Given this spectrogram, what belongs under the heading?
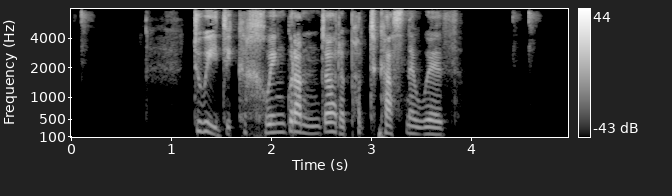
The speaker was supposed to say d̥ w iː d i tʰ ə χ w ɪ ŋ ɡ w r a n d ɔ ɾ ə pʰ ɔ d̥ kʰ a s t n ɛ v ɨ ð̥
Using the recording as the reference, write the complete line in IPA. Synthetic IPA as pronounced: d̥ w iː d i kʰ ə χ w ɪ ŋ ɡ w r a n d ɔ ɾ ə pʰ ɔ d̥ kʰ a s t n ɛ w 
